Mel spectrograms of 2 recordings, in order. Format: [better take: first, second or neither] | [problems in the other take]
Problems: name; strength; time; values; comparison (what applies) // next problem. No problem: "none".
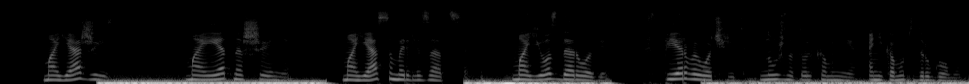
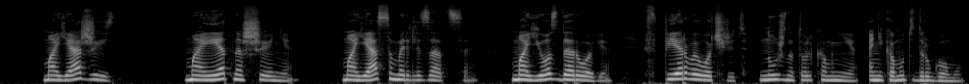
second | low rumble; loud; from 1 to 3.5 s, from 4.5 to 6 s and from 7 s on; 6 dB below the speech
